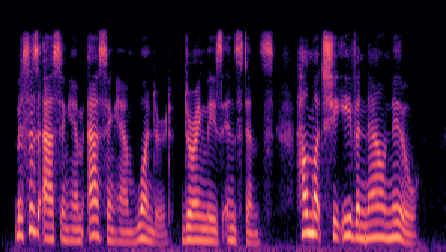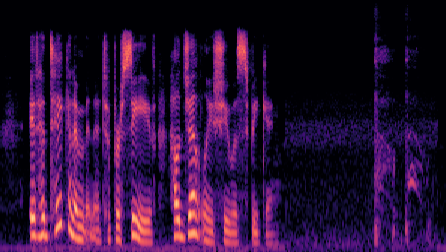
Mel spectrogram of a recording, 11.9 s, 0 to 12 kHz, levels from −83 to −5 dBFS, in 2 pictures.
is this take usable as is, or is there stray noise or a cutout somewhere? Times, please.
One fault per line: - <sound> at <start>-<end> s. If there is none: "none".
- cough at 10.9-11.7 s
